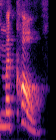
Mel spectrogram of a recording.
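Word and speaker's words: makov (מכאוב): But in Hebrew, it means makov, M-A-K-O-B, but it's pronounced V.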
